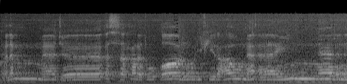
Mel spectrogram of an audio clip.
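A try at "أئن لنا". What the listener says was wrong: لا فيش مد النون. آئن لنا.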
